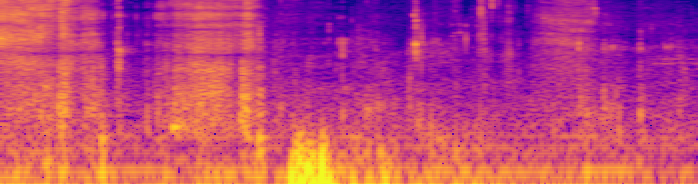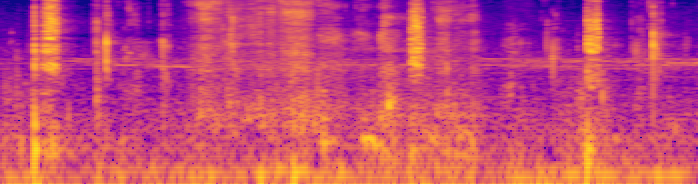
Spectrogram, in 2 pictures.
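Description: Close-up eating of buff (buffalo-meat) chowmein noodles: chewing with a run of small, irregular wet clicks and smacks.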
